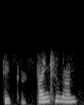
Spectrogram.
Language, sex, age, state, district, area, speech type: Marathi, female, 18-30, Maharashtra, Nagpur, urban, conversation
